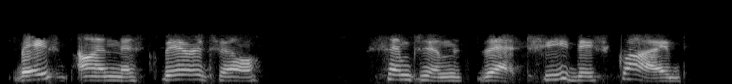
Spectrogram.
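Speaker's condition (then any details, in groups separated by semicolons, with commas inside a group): ALS, bulbar palsy; bulbar onset, throat, tongue, cheeks, then upper arms, diagnosed after 18 months, Deanna protocol slowing progression; faltering voice as first symptom, throat problems first treated as H. Pylori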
